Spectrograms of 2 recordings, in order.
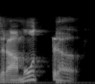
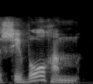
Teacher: The Visarga that has A on the left and A on the right combines with both the akaras and produces a single okara usually written with an avagraha chinna.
